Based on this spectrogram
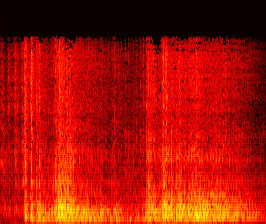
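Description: A motorcycle engine starts at a bike night street event and catches into a loud, rough rumble. It revs in two strong surges with a slight dip between, then eases off toward the end.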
